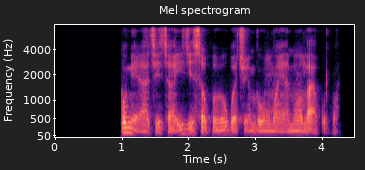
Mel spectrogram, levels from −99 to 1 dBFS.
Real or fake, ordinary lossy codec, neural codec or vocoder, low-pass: fake; none; codec, 24 kHz, 0.9 kbps, WavTokenizer, small release; 7.2 kHz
